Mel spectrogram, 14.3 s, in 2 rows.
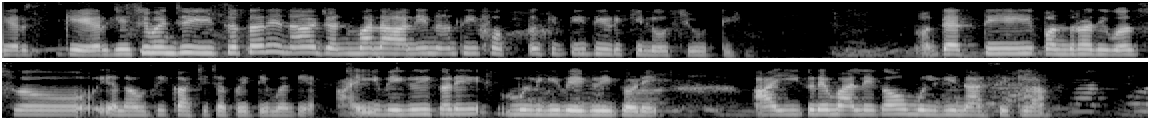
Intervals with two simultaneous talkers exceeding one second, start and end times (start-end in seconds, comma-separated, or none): none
